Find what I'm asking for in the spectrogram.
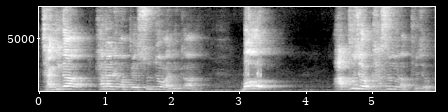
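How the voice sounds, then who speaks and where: A woman preaching a sermon, moving between fervent shouted prayer and quiet storytelling. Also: a little high. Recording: echoey hall heard from a distance.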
